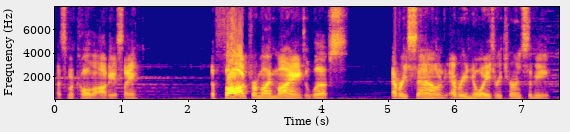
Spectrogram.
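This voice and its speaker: Man, fairly deep voice, livestreamer, dramatic visual novel read-aloud, casual commentary, soft game music. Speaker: livestreamer playing and narrating a game.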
